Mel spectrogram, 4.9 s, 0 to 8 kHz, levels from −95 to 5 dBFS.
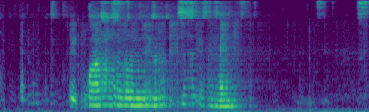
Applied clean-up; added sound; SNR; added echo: neural mask model DeepFilterNet 3.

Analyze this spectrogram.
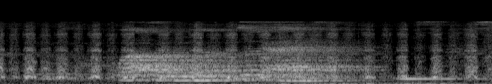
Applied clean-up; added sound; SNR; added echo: none; Sawing; 5 dB; reverberation time 2.1 s.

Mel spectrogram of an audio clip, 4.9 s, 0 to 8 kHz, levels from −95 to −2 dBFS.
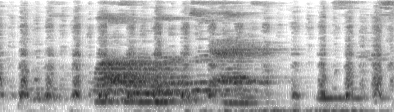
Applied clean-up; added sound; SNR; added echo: classical method WPE with log-MMSE.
